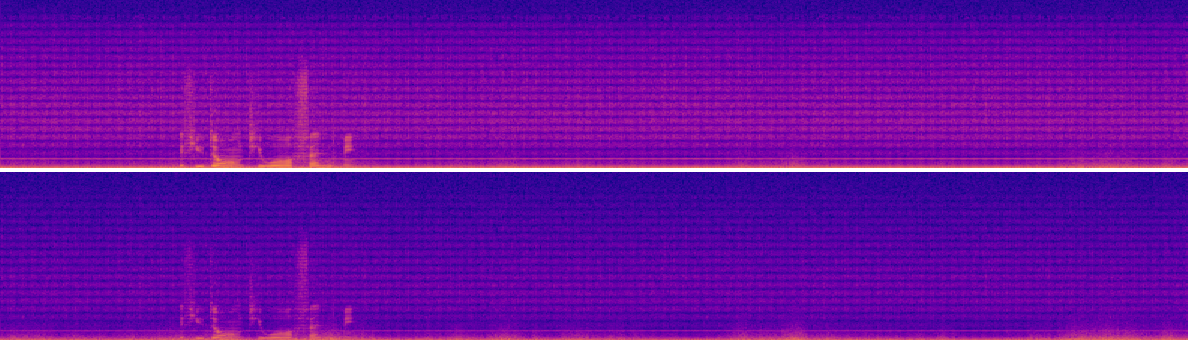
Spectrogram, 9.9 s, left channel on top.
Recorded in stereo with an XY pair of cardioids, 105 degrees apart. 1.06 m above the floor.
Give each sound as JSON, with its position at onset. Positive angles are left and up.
{"t": 0.0, "sound": "an engine running", "azimuth_deg": 60}
{"t": 1.5, "sound": "a man speaking", "azimuth_deg": 65}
